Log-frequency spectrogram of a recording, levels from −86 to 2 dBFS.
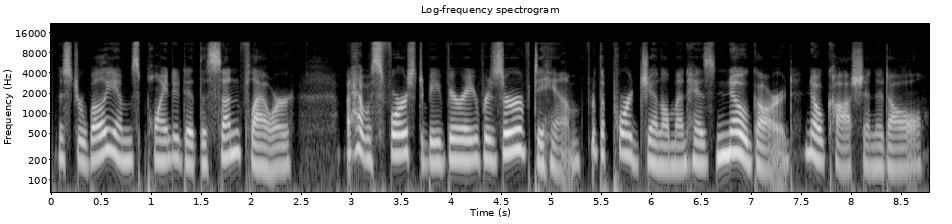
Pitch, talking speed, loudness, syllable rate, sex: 195 Hz, 185 wpm, -18 LUFS, 4.7 syllables/s, female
